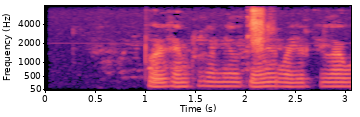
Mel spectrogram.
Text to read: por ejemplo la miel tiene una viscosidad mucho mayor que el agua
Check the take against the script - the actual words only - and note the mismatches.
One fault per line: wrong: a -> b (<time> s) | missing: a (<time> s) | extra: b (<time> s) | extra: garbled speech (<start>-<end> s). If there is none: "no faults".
missing: una viscosidad mucho (2.3 s)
